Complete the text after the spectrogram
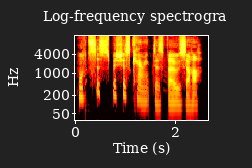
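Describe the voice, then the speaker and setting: A man's voice: mid-range voice, big pitch swings, a little slow, a bit bright, no room sound. An actor playing a naive young provincial nobleman in an audio play, prissy, anxious and haughty. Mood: alarmed.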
